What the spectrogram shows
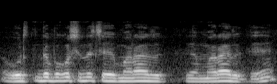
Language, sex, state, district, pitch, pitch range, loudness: Tamil, male, Tamil Nadu, Kanyakumari, 155 Hz, 145-165 Hz, -15 LUFS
